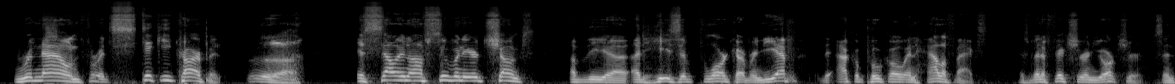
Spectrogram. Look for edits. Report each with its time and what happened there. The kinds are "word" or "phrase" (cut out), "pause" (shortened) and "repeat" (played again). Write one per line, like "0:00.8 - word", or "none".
none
